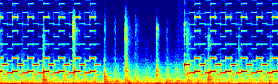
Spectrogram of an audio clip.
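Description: A mobile phone ringing with an electronic beeping ringtone melody, which plays its phrase twice: once at the start and again from about three seconds in. Background music with a low bass line and drum beats runs underneath.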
